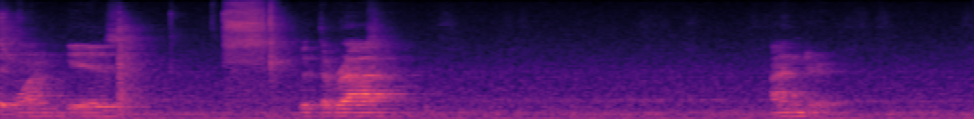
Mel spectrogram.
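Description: A middle-aged man speaks calmly and clearly, close by.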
